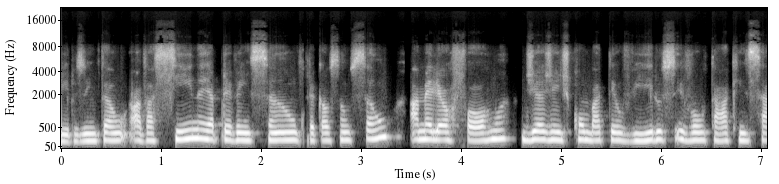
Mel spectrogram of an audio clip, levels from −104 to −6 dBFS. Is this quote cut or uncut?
cut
